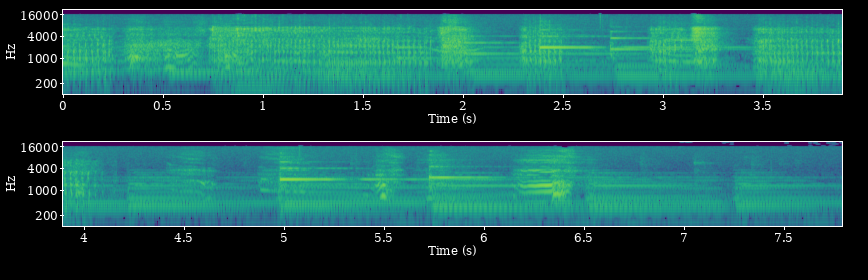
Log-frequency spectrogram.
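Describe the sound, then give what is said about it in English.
Rough, throaty grunts and snorting bursts repeat in quick succession, like a boar rooting around, loud and continuous with a low droning tone beneath. “I still always wonder, am I like, is that like a boar like grunting for mushrooms or something?”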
